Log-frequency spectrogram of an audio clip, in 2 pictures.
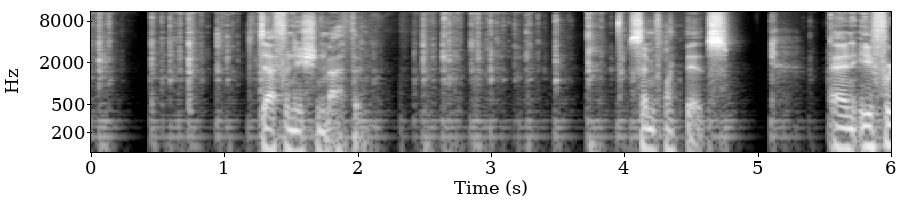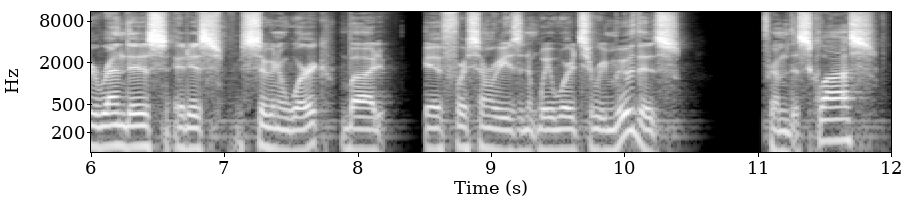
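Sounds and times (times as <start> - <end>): fast typing on keyboard: 0.0 - 4.4.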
